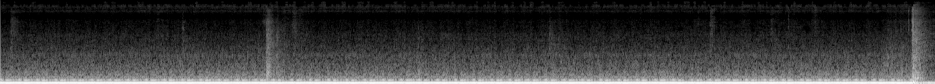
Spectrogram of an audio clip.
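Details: Mercedes-Benz SL600 R230 V12 biturbo with no power and misfires on 5 of 6 passenger-side cylinders; the broken, glued top MAP sensor is replaced; deep low rumble at idle with an uneven lumpy beat and occasional stumbles, misfiring on several cylinders.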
